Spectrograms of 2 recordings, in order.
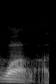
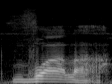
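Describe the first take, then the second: First: The word begins with a W sound. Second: The word begins with a V sound. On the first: The speaker calls it wrong. "not voila. Don't say voila" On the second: The speaker calls it right. "It's pronounced with a V sound"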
